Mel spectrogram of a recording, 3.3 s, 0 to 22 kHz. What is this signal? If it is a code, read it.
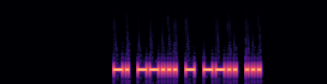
Morse code, heard as a keyed tone, about 40 wpm, 700 Hz. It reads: N7TZS
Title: USA Call Signs - 5 Characters - 3x Character Spacing - 40wpm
